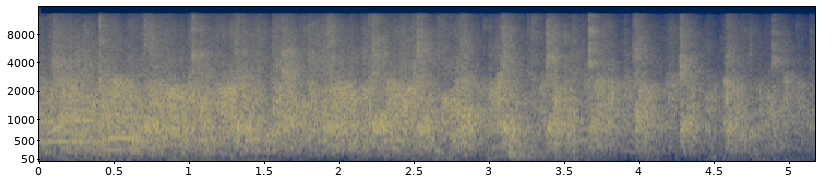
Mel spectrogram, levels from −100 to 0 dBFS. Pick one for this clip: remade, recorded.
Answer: recorded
